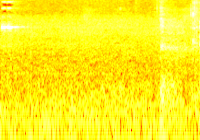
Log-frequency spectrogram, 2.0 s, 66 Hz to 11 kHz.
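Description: A single short, high electronic beep from the Sony A7R III camera body at the very start, then near silence.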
